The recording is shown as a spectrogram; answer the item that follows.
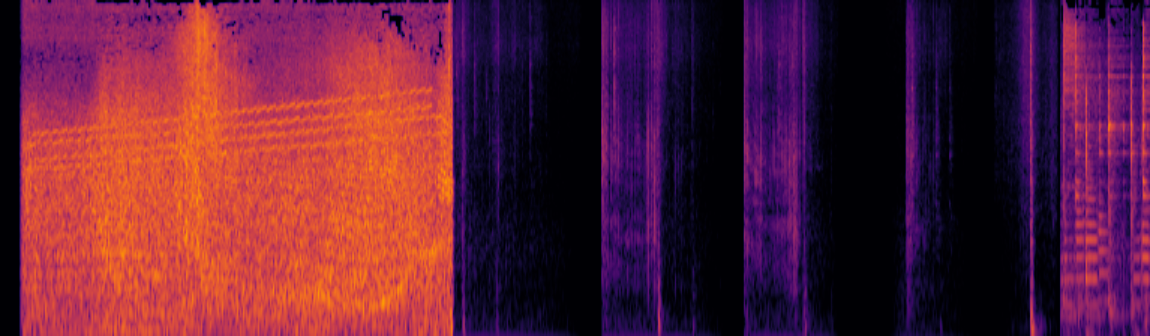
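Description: Intro-animation sound effect: a loud, dense burst of noise with thin high tones running through it, lasting about six seconds and cutting off suddenly. Near silence follows, broken only by a few faint, brief noises.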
